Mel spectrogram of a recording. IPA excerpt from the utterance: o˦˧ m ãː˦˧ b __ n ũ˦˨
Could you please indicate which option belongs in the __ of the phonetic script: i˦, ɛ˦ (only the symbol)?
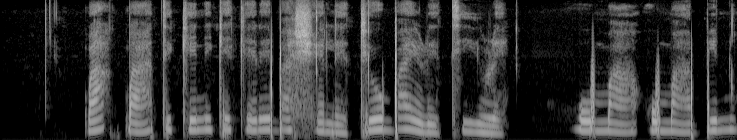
i˦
